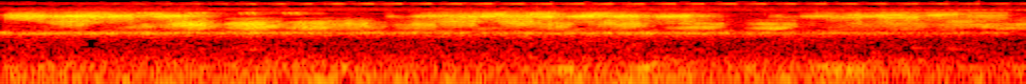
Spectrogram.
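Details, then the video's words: Frog chorus from Bali, Indonesia as a nearly unbroken wall of overlapping grating croaks and rapid chattering notes, with a steady high insect tone and a faint low hum throughout. "Frog Chrous Relaxing Nature Sounds of Bali, Indonesia"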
